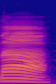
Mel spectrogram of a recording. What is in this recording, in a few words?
"na", consonant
